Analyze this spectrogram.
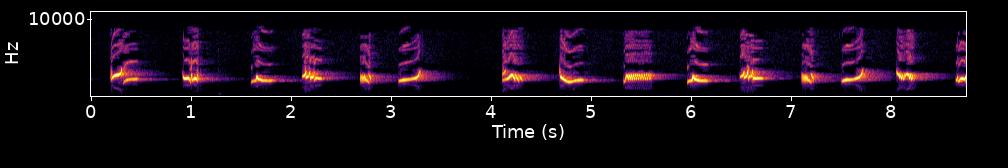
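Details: Pale-breasted thrush (labelled sabiá-poca, a song called sad) singing clear, slightly slurred whistled notes, about two each second, each note bending slightly and varying a little, with no other sounds.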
